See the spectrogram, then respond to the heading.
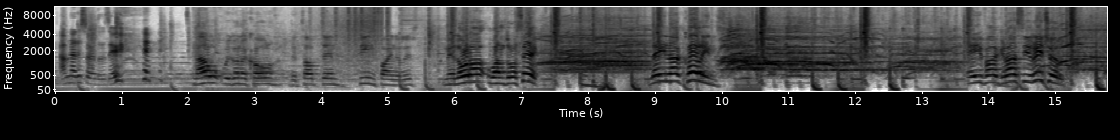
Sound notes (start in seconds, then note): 1.6 laughs; 7.8 audience cheering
